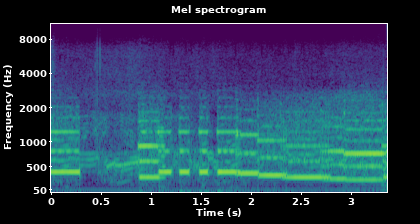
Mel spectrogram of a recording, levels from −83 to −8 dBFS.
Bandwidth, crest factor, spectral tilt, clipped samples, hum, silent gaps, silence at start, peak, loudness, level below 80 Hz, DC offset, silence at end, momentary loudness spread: 8.2 kHz; 12 dB; -5.5 dB/octave; under 0.1%; none; none; 0 s; -12 dBFS; -24 LUFS; -54 dBFS; under 0.1%; 0 s; 6 LU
